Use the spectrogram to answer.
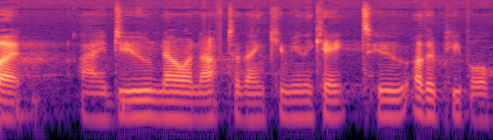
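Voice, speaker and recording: Recorded very cleanly against a silent background, a man speaks at a fairly low pitch with monotone, flat intonation. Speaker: city council candidate. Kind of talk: candidate forum closing statement.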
